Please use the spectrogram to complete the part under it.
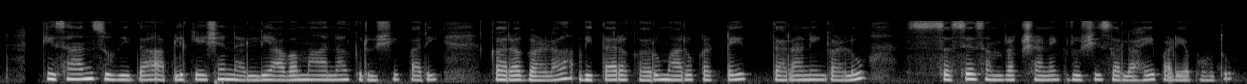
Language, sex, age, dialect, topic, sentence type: Kannada, female, 18-24, Mysore Kannada, agriculture, statement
